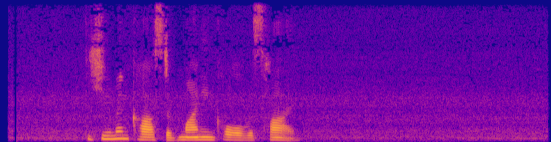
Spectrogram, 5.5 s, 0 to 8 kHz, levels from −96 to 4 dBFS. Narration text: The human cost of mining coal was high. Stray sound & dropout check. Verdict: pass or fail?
pass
